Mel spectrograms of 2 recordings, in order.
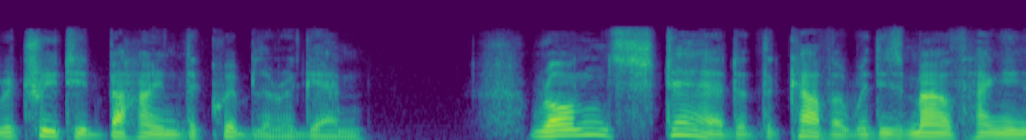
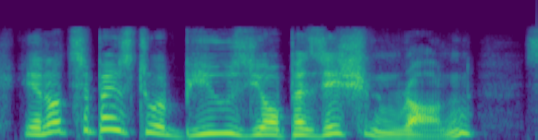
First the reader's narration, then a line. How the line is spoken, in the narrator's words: said Hermione sharply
